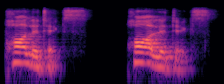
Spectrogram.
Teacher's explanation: So when I say this aspirated sound, the P, the C, and the T sound, you'll feel that gush of air coming out of your mouth. · Put stress on the first syllable.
